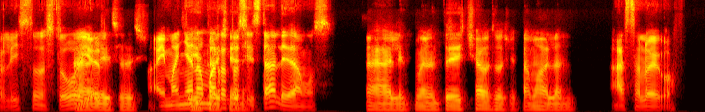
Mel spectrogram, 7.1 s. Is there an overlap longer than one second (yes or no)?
yes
